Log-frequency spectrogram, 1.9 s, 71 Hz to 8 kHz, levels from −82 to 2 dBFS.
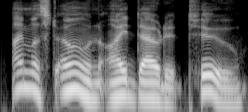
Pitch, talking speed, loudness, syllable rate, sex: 135 Hz, 225 wpm, -15 LUFS, 4.2 syllables/s, male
